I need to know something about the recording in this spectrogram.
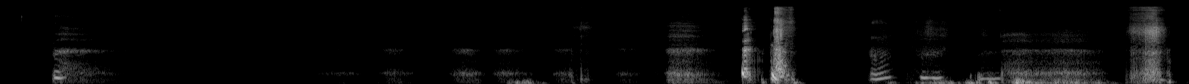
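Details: Sneezing: a series of sharp sneezes, several in quick succession, with brief inhaled catches between them.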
